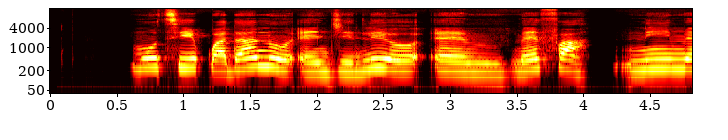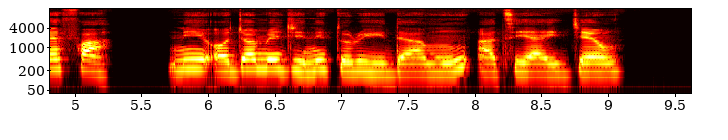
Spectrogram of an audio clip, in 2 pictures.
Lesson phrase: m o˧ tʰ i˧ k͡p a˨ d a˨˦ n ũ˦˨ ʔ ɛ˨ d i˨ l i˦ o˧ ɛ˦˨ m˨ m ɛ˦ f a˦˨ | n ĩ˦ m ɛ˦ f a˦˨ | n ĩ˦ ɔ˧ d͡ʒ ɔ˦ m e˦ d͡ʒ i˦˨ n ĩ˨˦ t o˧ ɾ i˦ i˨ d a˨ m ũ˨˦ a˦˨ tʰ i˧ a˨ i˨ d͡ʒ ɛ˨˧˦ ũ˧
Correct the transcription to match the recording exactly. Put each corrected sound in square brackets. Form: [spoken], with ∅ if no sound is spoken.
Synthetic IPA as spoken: m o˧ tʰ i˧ k͡p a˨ d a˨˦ n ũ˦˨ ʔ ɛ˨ [d͡ʒ] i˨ l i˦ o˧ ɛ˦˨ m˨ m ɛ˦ f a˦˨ | n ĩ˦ m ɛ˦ f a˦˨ | n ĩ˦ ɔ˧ d͡ʒ ɔ˦ m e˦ d͡ʒ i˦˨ n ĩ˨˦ t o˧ ɾ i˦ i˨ d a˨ m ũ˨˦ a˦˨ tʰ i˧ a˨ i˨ d͡ʒ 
